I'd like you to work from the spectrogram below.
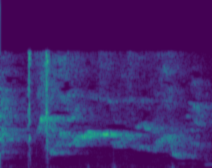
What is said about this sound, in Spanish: Bueno, voy a seguir un poquito me perdonan por favor por los ladridos de Luna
